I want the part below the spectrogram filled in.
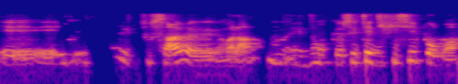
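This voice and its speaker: Speaking at a very slow pace, a woman shows big swings in loudness. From France. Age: 70s. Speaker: coaching client. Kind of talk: testimony. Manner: halting.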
